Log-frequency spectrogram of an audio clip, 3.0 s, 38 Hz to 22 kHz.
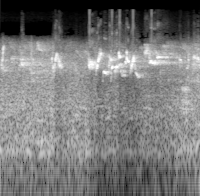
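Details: Caged red-whiskered bulbul exercised in a bird arena at Serangoon North Ave 1 on 22 Feb 2017 around 2:15pm: bright, warbled chirping phrases, some rising and falling, over a steady background hiss with a few sharp clicks.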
